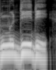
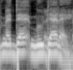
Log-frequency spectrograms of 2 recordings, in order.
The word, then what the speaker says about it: Mudede: The only one you can't use is Mudidi. that's what I say. What? Mudidi. So it's Mudede. Mudede is the American pronunciation.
